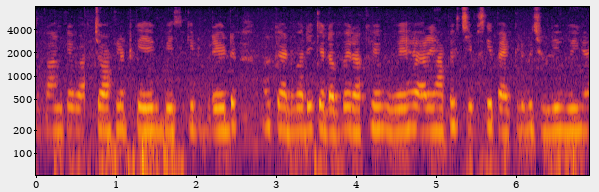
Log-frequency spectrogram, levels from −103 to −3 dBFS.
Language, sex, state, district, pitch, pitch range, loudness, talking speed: Hindi, female, Bihar, Saharsa, 195 Hz, 190-205 Hz, -30 LUFS, 210 wpm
